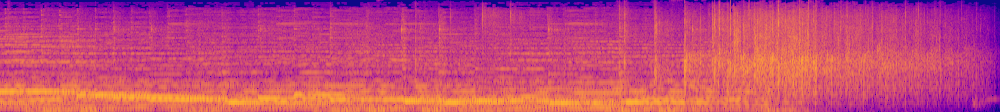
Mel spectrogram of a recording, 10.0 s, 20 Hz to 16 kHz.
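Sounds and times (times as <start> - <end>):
music with sustained notes: 0.0 - 8.4
audience applause: 6.2 - 10.0.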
